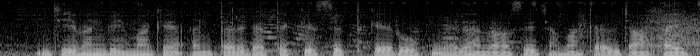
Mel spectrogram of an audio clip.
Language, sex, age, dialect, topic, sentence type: Magahi, male, 31-35, Central/Standard, banking, statement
